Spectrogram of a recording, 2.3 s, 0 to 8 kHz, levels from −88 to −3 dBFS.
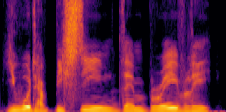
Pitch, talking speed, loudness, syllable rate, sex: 155 Hz, 160 wpm, -18 LUFS, 4.8 syllables/s, male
